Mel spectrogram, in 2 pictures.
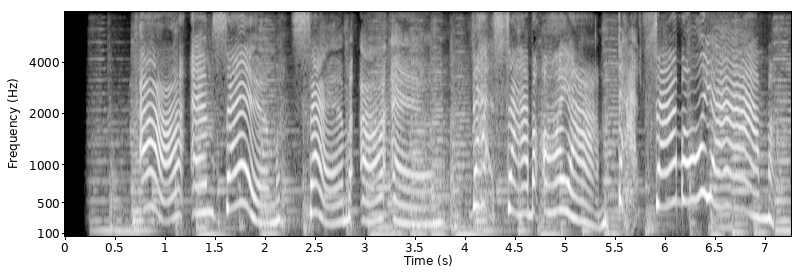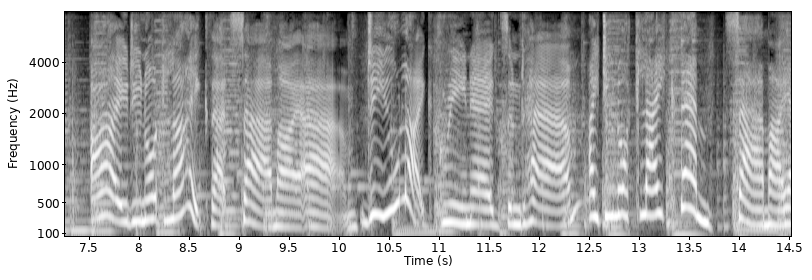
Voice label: narration

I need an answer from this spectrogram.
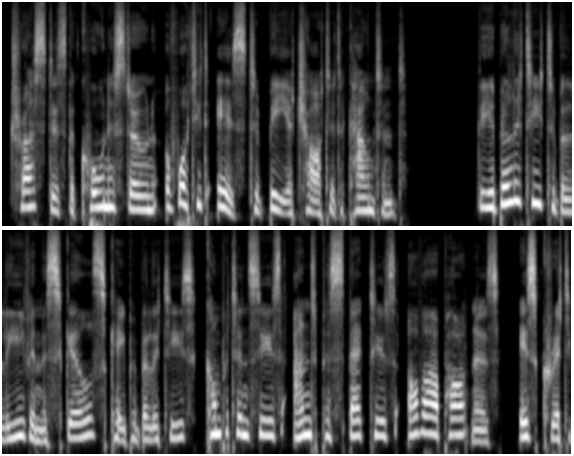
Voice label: British Female Voice Over Corporate Reel

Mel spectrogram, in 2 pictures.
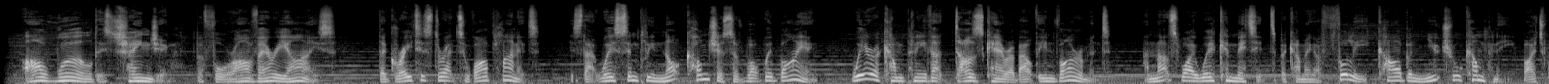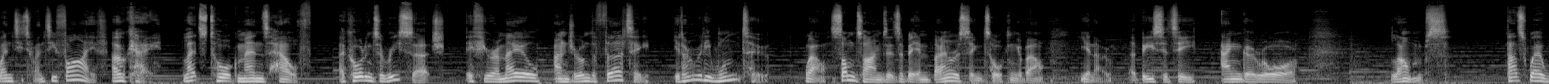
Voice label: Narration Showreel

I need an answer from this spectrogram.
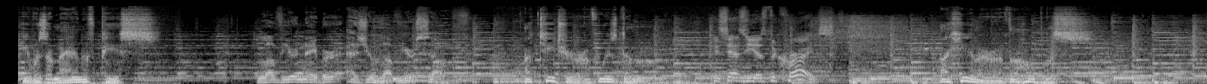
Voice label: Trailers Mix

